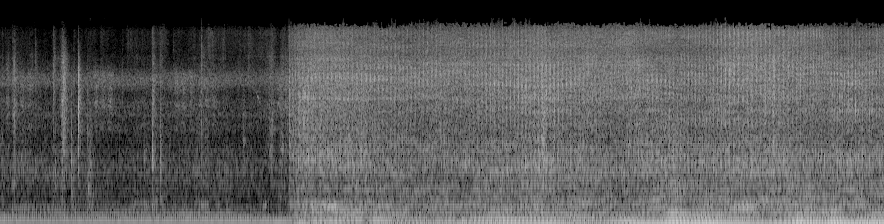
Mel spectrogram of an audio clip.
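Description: An electric polisher whirs steadily, then runs louder and harder.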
